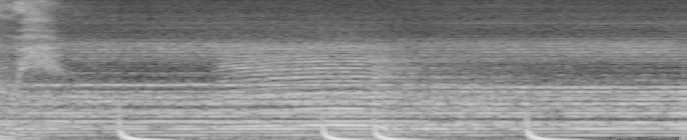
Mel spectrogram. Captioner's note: distant moo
